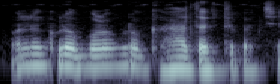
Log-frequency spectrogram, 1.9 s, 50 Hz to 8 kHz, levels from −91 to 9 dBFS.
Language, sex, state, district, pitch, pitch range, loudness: Bengali, male, West Bengal, Paschim Medinipur, 145 Hz, 130-150 Hz, -24 LUFS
